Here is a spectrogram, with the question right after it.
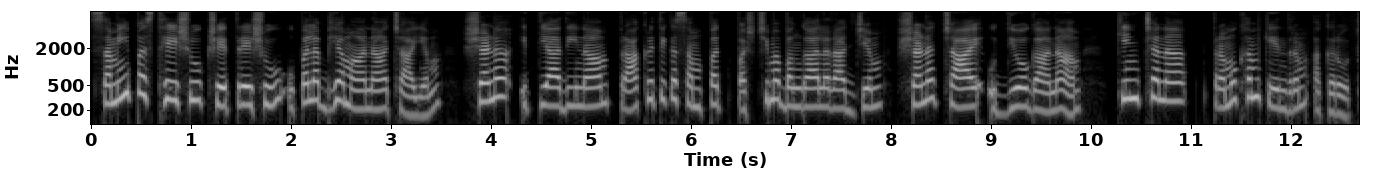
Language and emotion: Sanskrit, neutral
